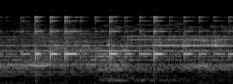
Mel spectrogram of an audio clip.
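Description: Electronic jingle of a TV programme bumper: short high notes repeated quickly and evenly, about six a second, over a held tone, with a lower part coming in about halfway.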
